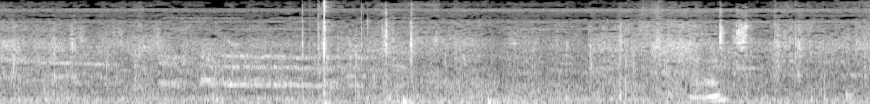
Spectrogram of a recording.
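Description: A rooster crowing once, a long drawn-out call through the first half. It comes with a few sharp snips of scissors cutting okra pods off their stems, the loudest about halfway through.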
